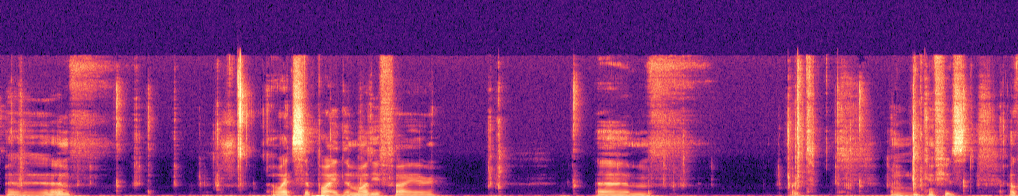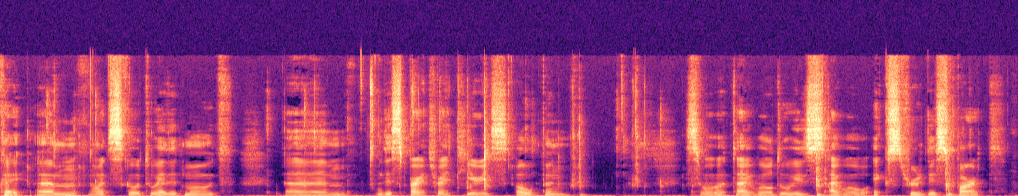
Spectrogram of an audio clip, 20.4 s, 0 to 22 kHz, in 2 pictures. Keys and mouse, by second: 0.1 z, 2.1 Tab, 3.5 Tab, 4.9 a, 7.9 Tab, 9.1 z, 10.1 Tab, 15.4-18.3 right drag, 18.3 e.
